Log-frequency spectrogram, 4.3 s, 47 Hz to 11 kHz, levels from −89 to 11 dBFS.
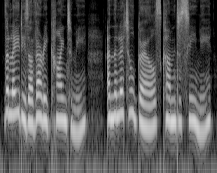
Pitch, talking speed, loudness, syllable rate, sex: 240 Hz, 205 wpm, -15 LUFS, 5.2 syllables/s, female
